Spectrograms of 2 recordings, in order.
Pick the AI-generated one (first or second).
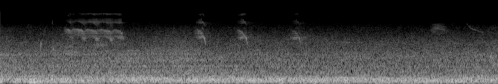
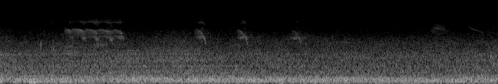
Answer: second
